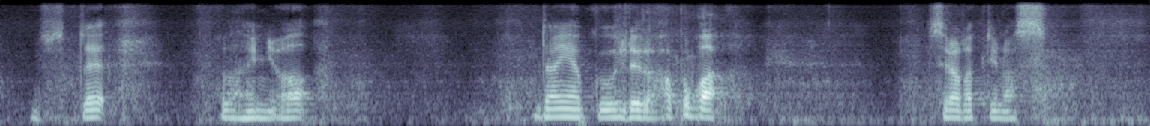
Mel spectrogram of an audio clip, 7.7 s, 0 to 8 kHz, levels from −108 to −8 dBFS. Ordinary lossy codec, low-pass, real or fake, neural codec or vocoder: none; 7.2 kHz; fake; codec, 24 kHz, 0.9 kbps, WavTokenizer, small release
